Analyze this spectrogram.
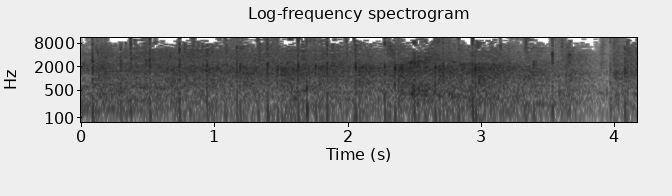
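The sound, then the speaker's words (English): An audience applauds steadily for about four seconds, a dense wash of many hands clapping that holds at an even level before easing slightly near the end. “In first service, we at least got a smattering of applause.”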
